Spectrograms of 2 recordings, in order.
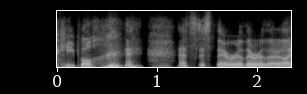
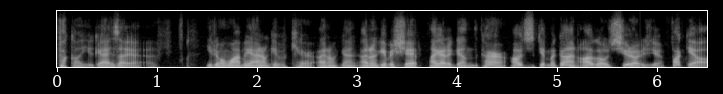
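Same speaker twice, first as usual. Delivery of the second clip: mock-mumbled, muttered under the breath. Retelling what a man said before he left, the speaker acts out his mumble under breath. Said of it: "he mumbles something under his breath like".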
